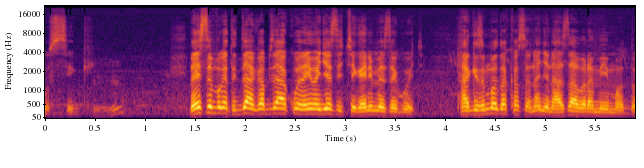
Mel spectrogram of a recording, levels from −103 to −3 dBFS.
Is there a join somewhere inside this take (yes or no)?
yes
